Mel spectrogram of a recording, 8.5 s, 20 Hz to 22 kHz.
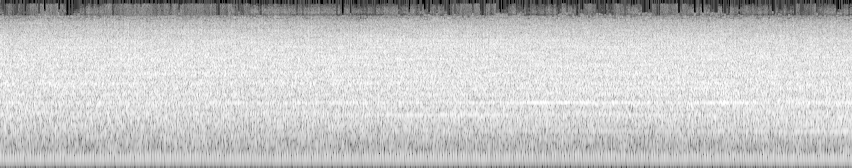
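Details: New DuroMax XP15000HX generator in a shed, second start-up on propane with the exhaust fan off: a loud, steady drone at constant pitch with no knocks or surging during a 5-minute test run. Normal idle, no issues.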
